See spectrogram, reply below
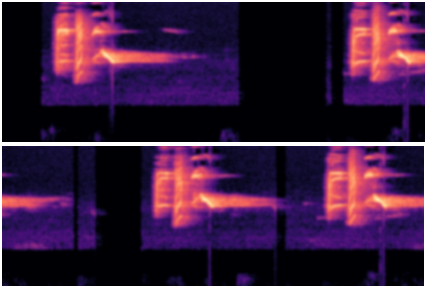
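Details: Four high calls from a wild Japanese tit, each a burst of sharp ticking notes running into a thin drawn-out whistle, coming faster toward the end, with no other sounds.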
